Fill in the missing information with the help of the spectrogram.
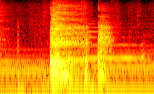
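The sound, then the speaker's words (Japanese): A loud cough bursts out in two harsh, raspy pushes, the first stronger, followed by a quieter trailing breath against a faint steady background hum. A person with a bad throat coughs on purpose. “すいません、今、咳が入ったと思うんですが、今実はわざと入れまして”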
